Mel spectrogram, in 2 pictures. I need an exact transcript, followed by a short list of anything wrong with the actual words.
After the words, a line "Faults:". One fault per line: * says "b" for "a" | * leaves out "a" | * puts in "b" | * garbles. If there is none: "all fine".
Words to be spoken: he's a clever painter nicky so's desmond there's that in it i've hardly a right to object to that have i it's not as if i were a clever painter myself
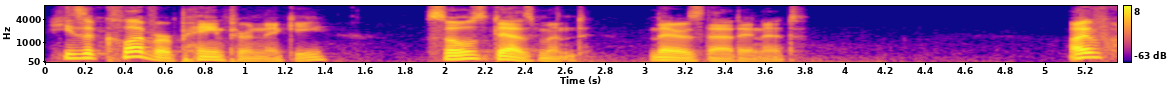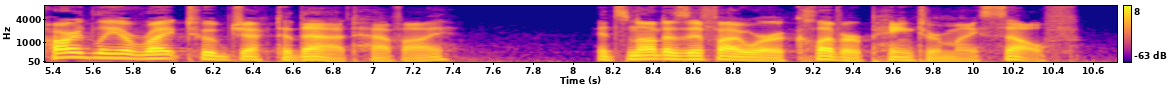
he's a clever painter nicky so's desmond there's that in it i've hardly a right to object to that have i it's not as if i were a clever painter myself
Faults:
all fine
